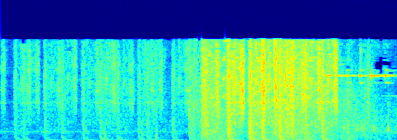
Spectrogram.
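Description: Rapid automatic gunfire in the video game Phantom Forces as a teammate gets shot, a fast rhythmic string of close shots in quick bursts that fades out near the end.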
